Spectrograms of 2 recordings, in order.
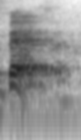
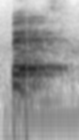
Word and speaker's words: Beth: It's Beth. Beth.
